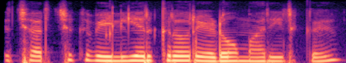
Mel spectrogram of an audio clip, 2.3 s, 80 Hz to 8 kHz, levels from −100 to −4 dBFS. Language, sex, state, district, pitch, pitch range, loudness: Tamil, female, Tamil Nadu, Nilgiris, 200 Hz, 185-210 Hz, -15 LUFS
